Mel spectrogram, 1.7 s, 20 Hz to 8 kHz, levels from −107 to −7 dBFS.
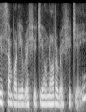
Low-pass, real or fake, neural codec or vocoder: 7.2 kHz; real; none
